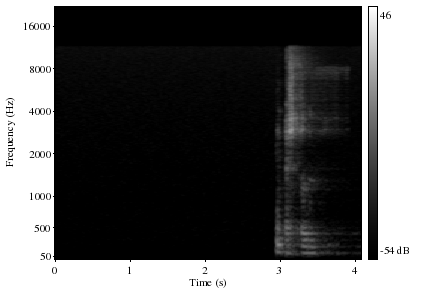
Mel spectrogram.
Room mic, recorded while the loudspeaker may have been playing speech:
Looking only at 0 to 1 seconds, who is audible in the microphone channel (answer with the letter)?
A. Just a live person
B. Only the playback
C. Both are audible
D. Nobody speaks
D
